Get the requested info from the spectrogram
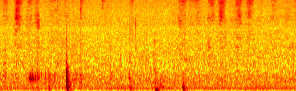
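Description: Near silence: faint strokes of a Wink of Stella glitter brush pen on cardstock, with a few soft taps.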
